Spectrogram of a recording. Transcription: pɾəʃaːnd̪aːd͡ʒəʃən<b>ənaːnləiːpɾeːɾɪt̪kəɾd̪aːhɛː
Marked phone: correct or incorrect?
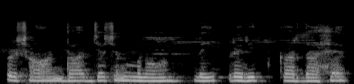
incorrect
